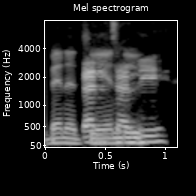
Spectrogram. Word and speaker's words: Benintendi: Benintendi.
